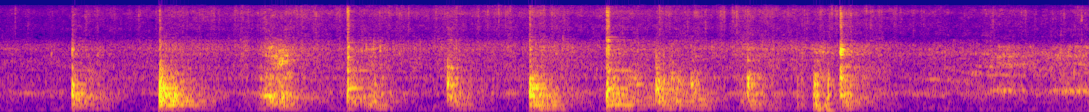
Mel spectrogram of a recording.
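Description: Slotted metal spatula scraping and knocking against a metal pan, stirring sautéed onions and dried pomegranate seeds, in quick repeated strokes about two to three a second over a faint sizzle of frying.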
